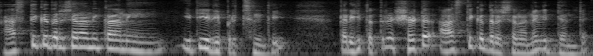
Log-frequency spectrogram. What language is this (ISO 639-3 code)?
san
